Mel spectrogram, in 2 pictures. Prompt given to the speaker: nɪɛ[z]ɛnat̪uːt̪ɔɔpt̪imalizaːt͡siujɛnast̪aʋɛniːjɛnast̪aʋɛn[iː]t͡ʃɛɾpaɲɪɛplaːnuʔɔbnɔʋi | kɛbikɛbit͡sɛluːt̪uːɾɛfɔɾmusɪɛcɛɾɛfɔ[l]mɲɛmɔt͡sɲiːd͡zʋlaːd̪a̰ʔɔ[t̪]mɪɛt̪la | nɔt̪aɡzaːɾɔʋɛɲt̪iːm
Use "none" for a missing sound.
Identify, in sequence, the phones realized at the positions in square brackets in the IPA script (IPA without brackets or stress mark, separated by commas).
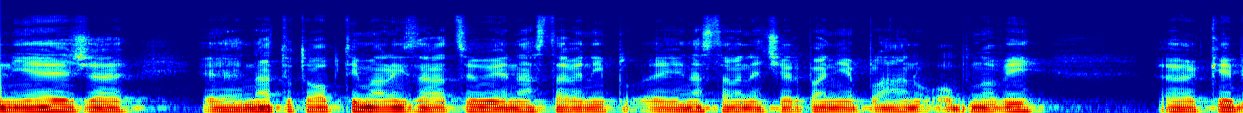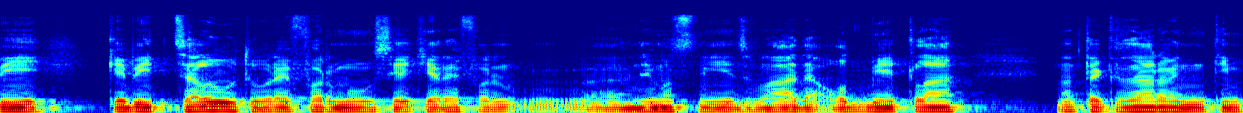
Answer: ʒ, ɛː, ɾ, d̪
